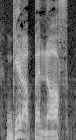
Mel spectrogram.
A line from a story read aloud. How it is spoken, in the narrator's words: Beef snarled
